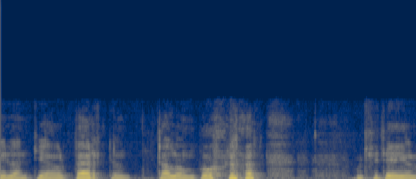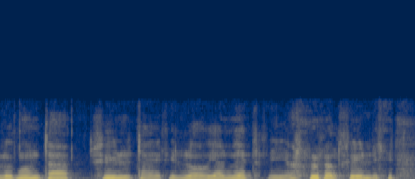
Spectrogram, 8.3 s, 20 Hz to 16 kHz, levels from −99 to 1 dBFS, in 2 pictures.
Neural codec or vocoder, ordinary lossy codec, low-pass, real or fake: codec, 16 kHz, 16 kbps, FreqCodec, smaller model; none; 7.2 kHz; fake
